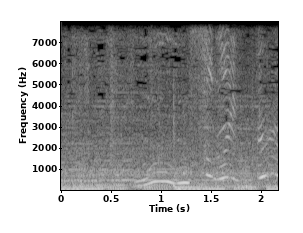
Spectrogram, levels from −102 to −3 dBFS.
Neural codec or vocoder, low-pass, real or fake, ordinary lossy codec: none; none; real; none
